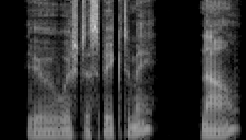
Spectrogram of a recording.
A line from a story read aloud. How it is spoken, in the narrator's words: he asked in a low tone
